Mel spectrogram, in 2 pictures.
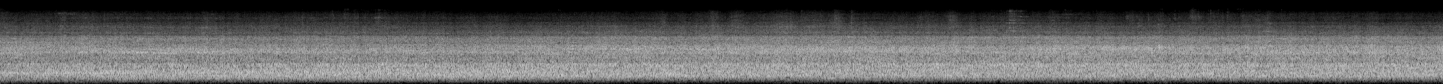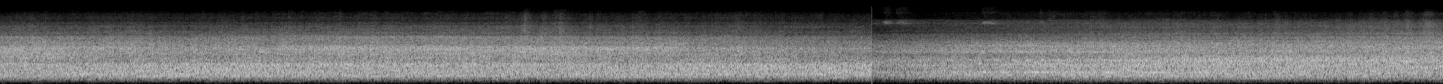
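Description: Freight train of container wagons rolling past close by, with a steady rush of wheels on rail. About three-quarters of the way through the sound dips briefly and changes, and another freight train of tank and container wagons carries on rolling past.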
